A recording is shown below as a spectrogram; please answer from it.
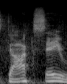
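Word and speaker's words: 学生: It's just you say ku really quickly. Like, you could pronounce it Gakusei if you really wanted to, but nobody says it that way.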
